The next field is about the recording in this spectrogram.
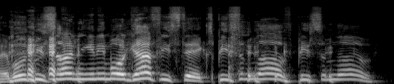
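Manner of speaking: comic character voice pitched way up. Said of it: "my Kenobi voice is supposed to be [name]".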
